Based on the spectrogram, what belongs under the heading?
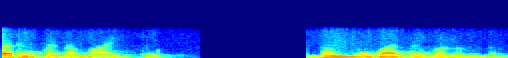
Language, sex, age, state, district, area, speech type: Kannada, female, 45-60, Karnataka, Chikkaballapur, rural, conversation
